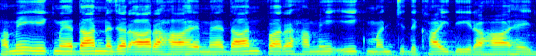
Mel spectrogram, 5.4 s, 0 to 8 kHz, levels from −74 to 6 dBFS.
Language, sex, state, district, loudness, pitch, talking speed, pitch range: Hindi, male, Bihar, East Champaran, -21 LUFS, 130 Hz, 180 wpm, 125-135 Hz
